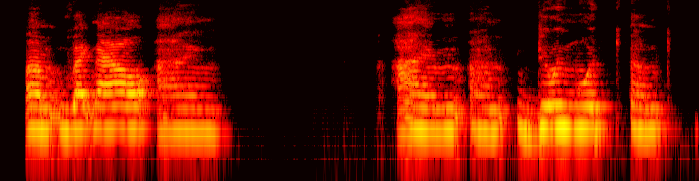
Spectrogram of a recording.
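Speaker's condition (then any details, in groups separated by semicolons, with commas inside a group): Cerebral palsy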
